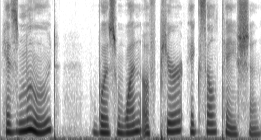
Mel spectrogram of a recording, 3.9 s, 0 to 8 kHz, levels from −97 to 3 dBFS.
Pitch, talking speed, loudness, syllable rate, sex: 175 Hz, 105 wpm, -16 LUFS, 3.4 syllables/s, female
